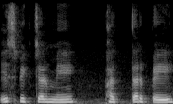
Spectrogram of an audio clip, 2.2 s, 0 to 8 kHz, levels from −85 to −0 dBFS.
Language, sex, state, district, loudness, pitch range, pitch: Hindi, female, Uttar Pradesh, Varanasi, -29 LUFS, 195-220 Hz, 205 Hz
